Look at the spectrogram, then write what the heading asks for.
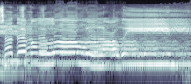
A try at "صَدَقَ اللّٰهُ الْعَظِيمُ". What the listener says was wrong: صاد موٹا کرنا ہے. صدق اللہ، قاف بھی موٹا، لغلام بھی، اور عظیم اللہ. صدق اللہ العظیم.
